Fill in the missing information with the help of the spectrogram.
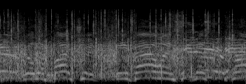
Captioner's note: some Applause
